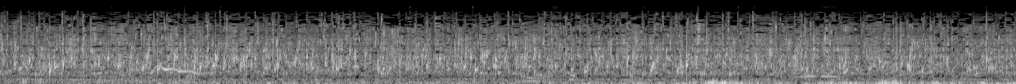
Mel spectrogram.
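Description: Water splashing and sloshing without a break as hands stir and grab a plastic toy in a small plastic bucket of water.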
